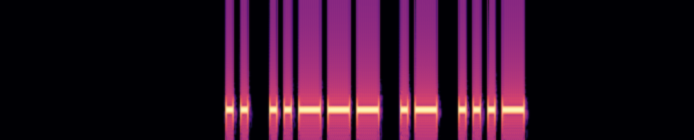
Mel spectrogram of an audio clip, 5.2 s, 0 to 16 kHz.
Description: Morse code, heard as a keyed tone, about 21 wpm, 690 Hz. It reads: I2AV
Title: DXCC-100 Call Signs - 4 Characters - 22wpm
